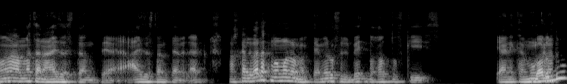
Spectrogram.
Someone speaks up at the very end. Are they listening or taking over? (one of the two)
listening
